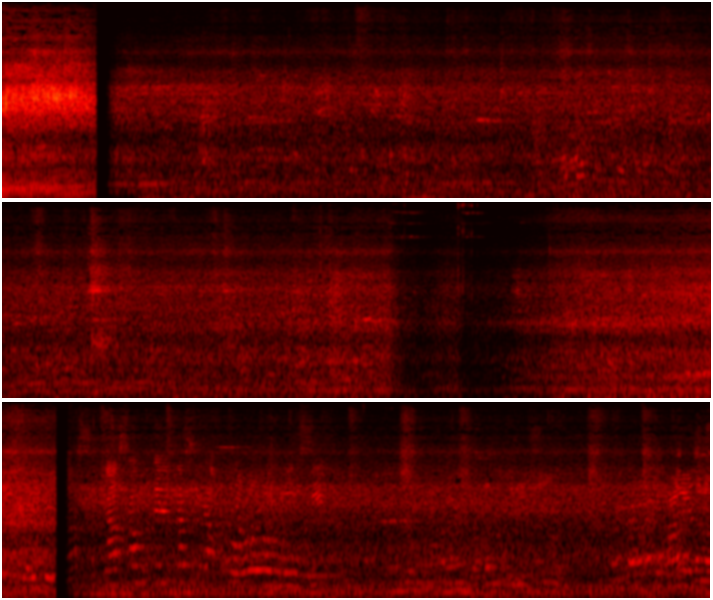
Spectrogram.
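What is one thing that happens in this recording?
Men and women chatter nearby outdoors.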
